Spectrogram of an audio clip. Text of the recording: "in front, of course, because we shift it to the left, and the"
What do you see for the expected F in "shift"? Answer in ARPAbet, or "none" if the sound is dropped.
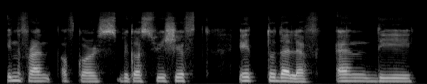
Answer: F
